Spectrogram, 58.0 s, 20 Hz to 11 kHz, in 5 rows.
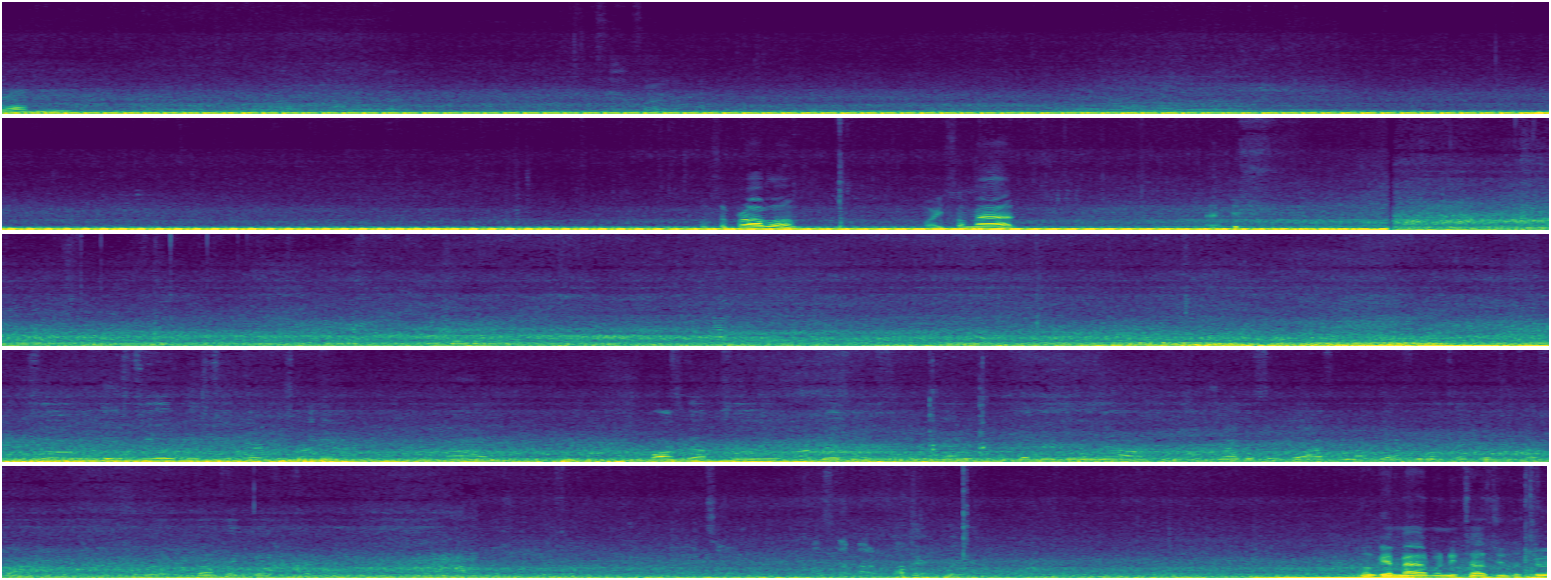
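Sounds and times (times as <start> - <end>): cars passing on city street: 0.0 - 58.0
low engine hum: 0.0 - 58.0
low rumble: 0.4 - 29.3.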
